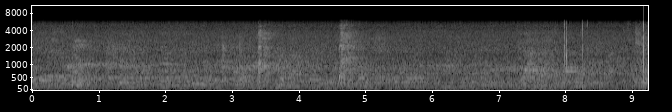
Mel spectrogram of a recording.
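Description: A man speaks to an audience from a short distance.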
